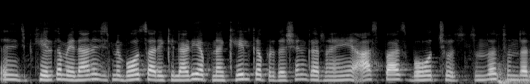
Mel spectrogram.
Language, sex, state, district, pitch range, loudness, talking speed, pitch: Hindi, female, Uttar Pradesh, Varanasi, 200-225 Hz, -17 LUFS, 250 wpm, 210 Hz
